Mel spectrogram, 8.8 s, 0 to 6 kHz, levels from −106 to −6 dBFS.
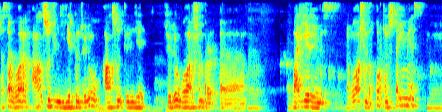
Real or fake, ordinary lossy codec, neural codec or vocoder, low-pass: fake; none; codec, 16 kHz, 8 kbps, FunCodec, trained on LibriTTS, 25 frames a second; 5.4 kHz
